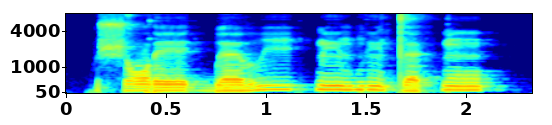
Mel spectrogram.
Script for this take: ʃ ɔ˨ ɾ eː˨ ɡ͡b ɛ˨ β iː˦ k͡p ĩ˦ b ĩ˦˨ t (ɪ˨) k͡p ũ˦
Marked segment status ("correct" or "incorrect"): incorrect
